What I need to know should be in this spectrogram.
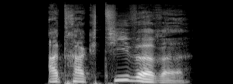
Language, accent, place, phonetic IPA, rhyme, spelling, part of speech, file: German, Germany, Berlin, [atʁakˈtiːvəʁə], -iːvəʁə, attraktivere, adjective, De-attraktivere.ogg
- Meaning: inflection of attraktiv: 1. strong/mixed nominative/accusative feminine singular comparative degree 2. strong nominative/accusative plural comparative degree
